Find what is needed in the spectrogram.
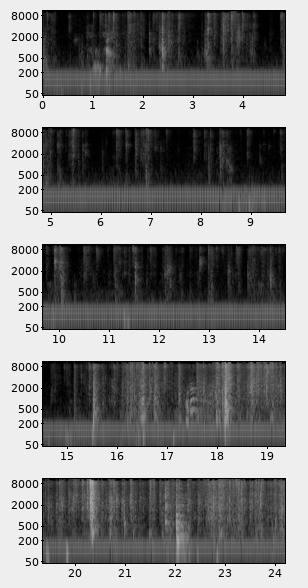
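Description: Clear plastic packaging around a vacuum-compressed plush teddy bear being handled and opened: faint scattered rustles at first, then dense crinkling with sharp crackles from about two-thirds of the way in. A steady low hum runs underneath.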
